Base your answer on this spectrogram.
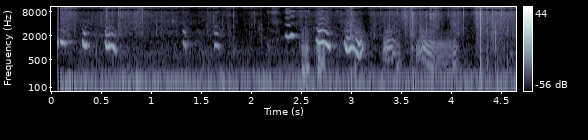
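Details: Dog, offered by a breeder, both parents cleared on a PRA genetic test: thin, high whimpers and yips come in quick irregular bursts over a steady low background hum.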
